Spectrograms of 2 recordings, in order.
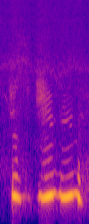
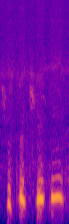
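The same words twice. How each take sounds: First: Higher coaxing voice to the cat. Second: Much higher, singsong pet voice. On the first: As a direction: coax the cat, brighter. Repeating to cat, higher louder. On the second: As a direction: coo it to the scared cat. Repeating to cat, high voice. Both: Real, not acted.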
